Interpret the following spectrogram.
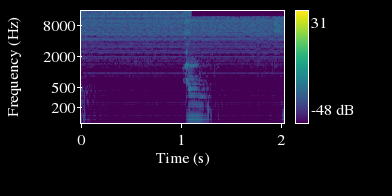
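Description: Steady low electrical mains hum in the sound system, a constant buzz at the 50 Hz mains frequency and its overtones. A man's voice says a single short word about a second in.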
